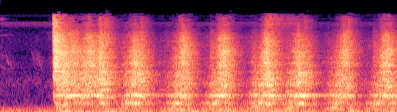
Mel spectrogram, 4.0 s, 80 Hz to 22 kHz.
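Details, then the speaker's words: Chevelle with a cammed V8 at its first start after a rebuild with a Comp cam kit, double roller timing chain and new lifters; catches quickly, then settles into a loping idle pulsing about twice a second with no knocks: normal start and idle. "come on hey holy [ __ ] she's alive [ __ ] look at this man it works Daisy it works"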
